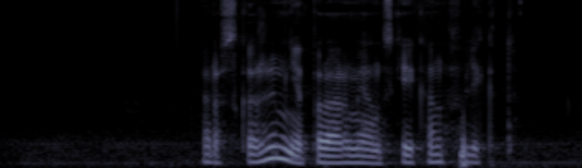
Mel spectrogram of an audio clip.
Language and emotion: Russian, neutral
